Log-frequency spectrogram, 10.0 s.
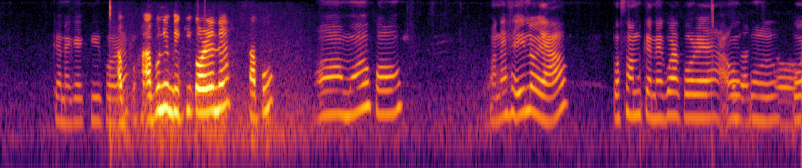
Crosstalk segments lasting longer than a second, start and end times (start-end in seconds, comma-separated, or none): none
